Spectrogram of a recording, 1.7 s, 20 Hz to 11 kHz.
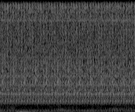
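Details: EZ EFI 2.0 fuel injection bench-tested without starting, after a no-start with FAST distributor: an RPM signal generator fires injectors at about 400 rpm (29 Hz) through the MSD, giving fast, even ticking about thirty a second over a hiss; normal injector operation.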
